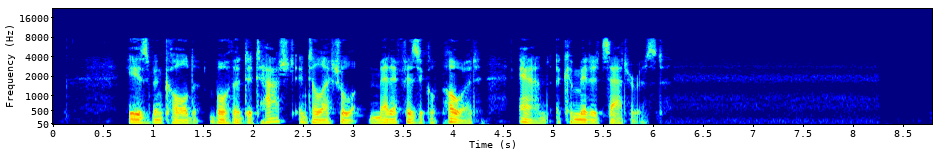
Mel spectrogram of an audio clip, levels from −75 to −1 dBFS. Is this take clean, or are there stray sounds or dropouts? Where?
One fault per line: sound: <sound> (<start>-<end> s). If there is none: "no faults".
no faults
